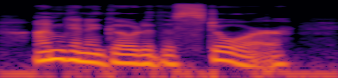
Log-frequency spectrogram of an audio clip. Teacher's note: Notice how the word's going to become gonna, and how the voice goes up and down.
